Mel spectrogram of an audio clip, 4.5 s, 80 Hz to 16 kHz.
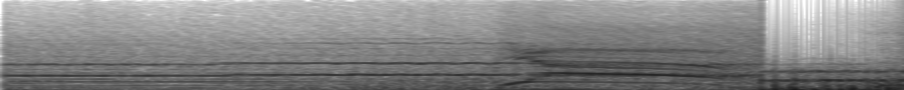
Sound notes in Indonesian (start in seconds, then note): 2.5 berteriak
